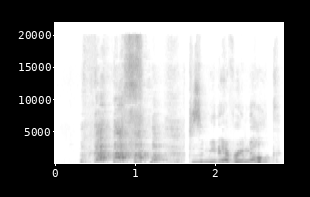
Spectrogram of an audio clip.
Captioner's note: man laughing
